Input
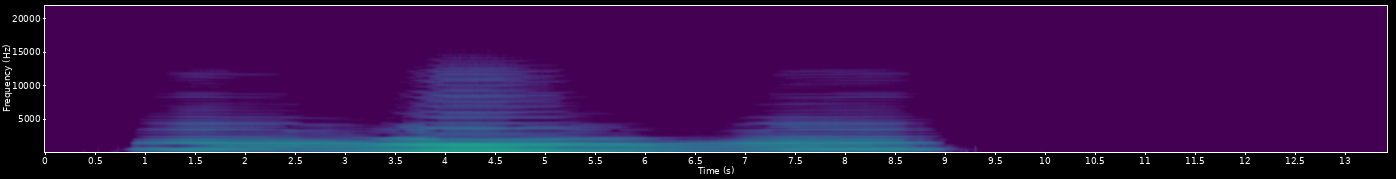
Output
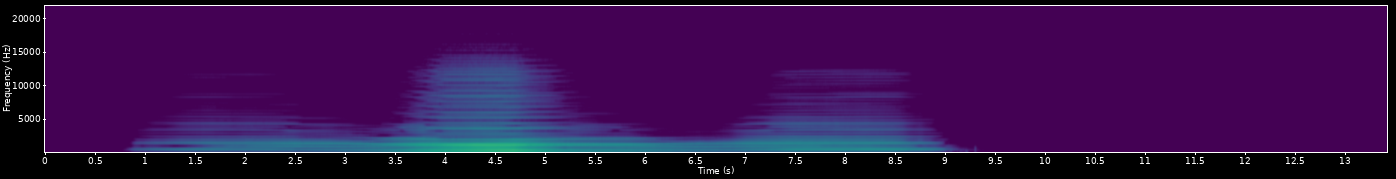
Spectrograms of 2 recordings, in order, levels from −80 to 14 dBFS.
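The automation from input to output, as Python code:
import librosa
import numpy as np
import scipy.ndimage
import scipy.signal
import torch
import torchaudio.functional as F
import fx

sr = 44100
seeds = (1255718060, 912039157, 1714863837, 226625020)

y = fx.gain(x, sr, db=fx.line((1.45, -9.5), (2.39, -2.5), (3.44, -2.5), (4.69, 10.0), (5.12, 1.0)))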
